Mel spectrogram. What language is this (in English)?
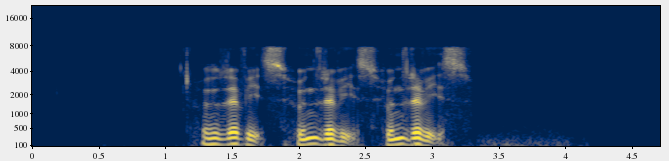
Norwegian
